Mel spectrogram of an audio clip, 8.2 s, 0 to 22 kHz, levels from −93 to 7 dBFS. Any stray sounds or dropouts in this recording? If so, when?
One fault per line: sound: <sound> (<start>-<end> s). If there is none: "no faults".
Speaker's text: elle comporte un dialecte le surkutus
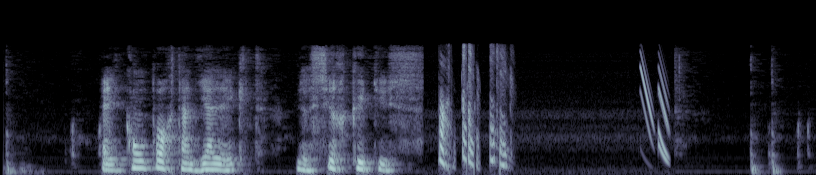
sound: chirp (4.4-5.2 s)
sound: chirp (6.4-6.7 s)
